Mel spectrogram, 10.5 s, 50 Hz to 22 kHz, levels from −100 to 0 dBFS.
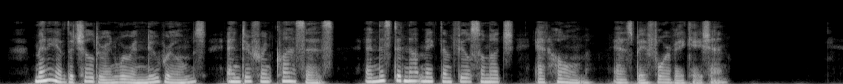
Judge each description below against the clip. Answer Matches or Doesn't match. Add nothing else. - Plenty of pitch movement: Matches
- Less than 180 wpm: Matches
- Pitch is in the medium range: Matches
